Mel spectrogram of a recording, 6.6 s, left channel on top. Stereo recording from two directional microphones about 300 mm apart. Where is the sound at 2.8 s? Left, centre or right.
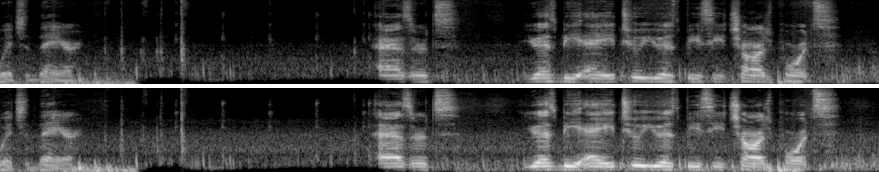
Centre.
